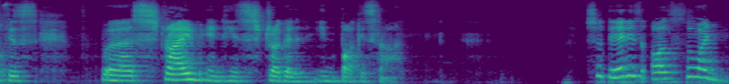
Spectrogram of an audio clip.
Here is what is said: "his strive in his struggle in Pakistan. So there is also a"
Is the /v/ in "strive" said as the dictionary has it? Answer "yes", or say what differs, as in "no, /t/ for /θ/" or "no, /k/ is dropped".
no, /b/ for /v/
